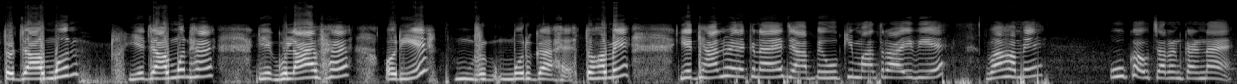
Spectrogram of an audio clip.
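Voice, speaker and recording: A woman's voice: sits high, a little slow, fairly bright tone, slight background noise. A woman teaching a children's Hindi reading lesson, patiently spelling out each syllable and blending them into words.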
